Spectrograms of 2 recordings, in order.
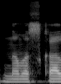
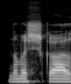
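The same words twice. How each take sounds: First: "नमस्कार" with plain s; correct sibilant. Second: "नमस्कार" with sh before k; wrong sibilant. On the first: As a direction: say "नमस्कार" as namaskaar. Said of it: "होता है". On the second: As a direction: say "नमस्कार" as namashkaar. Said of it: "क्या होता है आपका?". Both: Shown as a demonstration.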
